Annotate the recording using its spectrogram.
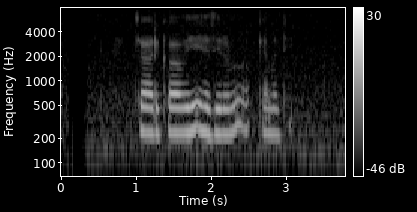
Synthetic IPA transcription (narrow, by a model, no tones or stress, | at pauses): t͡ʃaːɾikaːʋeɦiɦɛs̬iɾunukæmət̪i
